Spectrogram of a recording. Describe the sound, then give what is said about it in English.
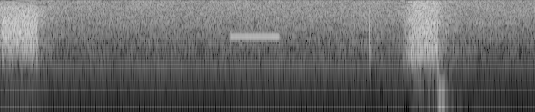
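A brief telephone dialing tone beeps once over a hissy amateur radio net channel as a participant gets on the phone, between bursts of static at the start and end, with a steady low hum and a faint click underneath. “Okay, I think Gordon got on the phone there,”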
